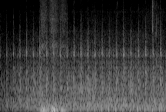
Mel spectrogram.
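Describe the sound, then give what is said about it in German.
A vintage tractor engine chugs steadily with a regular, knocking rhythm, briefly swelling louder near the start before settling back into its even idle-like beat. “Schöner Oldtimer-Traktoren-Sound.”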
